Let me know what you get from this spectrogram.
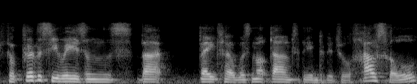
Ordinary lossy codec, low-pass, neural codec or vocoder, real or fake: Opus, 32 kbps; 7.2 kHz; codec, 32 kHz, 1.9 kbps, SNAC; fake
